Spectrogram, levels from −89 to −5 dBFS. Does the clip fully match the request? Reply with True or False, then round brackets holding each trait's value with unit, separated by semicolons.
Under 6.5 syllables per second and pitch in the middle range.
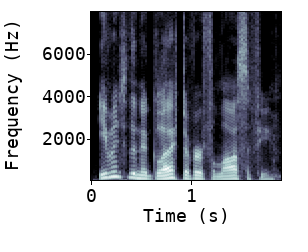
False (7.0 syllables/s; 150 Hz)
